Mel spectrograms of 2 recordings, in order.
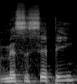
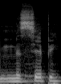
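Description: First: Every syllable is pronounced fully. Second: Some syllables are reduced or dropped. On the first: This is how outsiders say it. The speaker calls it wrong. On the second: This is how locals say it. The speaker calls it right. "You don't work all the way through the syllables"

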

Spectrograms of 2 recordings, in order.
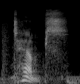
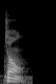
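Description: First: The m, p and s sounds are pronounced. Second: The m, p and s sounds are silent. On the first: The speaker calls it wrong. "you might think the word is pronounced temps" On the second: The speaker calls it right. "all those letters are silent. It's just ton"

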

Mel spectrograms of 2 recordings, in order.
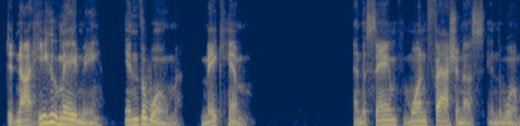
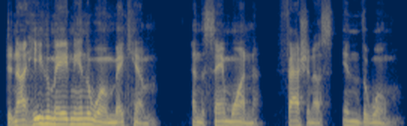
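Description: First: It is read haltingly, less fluently. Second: It is read smoothly and fluently.

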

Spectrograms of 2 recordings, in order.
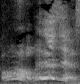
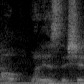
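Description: First: It sounds playful and childlike. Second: It sounds serious and stern.

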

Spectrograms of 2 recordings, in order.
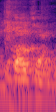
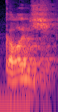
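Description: First: The name is said with two syllables. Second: The name is said as one syllable. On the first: This is how the name is actually said. The speaker calls it right. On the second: This is a guess from reading the spelling. The speaker calls it wrong.

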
